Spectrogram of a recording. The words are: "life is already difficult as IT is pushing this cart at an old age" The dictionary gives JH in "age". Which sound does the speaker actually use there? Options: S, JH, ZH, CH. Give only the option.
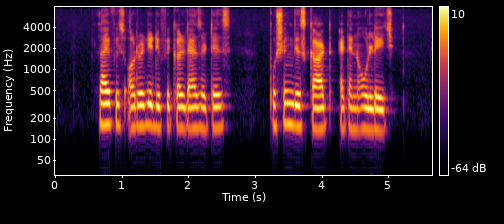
JH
